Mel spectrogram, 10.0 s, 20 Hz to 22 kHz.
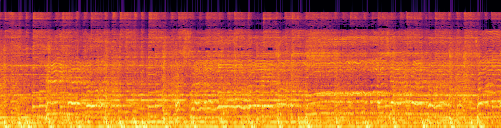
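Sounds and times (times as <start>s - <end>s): guitars: 0.0s - 10.0s
keyboards: 0.0s - 10.0s
steady drum beat: 0.0s - 10.0s
man singing into a microphone: 0.8s - 10.0s.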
